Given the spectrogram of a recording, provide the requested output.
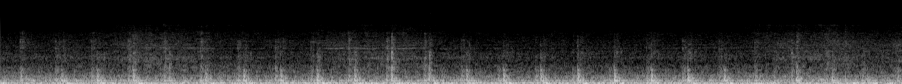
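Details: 1998 Pontiac Formula, 5.7 LS1 with M6 manual, deep regular thumping/banging from the rear in time with the wheels. It was first thought to be the differential but turned out to be a worn torque arm, bushings and a damaged rear tire assembly.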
